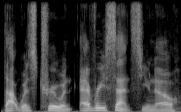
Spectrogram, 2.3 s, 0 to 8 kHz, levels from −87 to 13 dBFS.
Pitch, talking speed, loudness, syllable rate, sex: 125 Hz, 210 wpm, -20 LUFS, 5.4 syllables/s, male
